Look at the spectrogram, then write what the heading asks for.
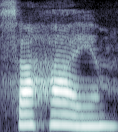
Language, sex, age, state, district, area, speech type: Malayalam, female, 45-60, Kerala, Wayanad, rural, read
